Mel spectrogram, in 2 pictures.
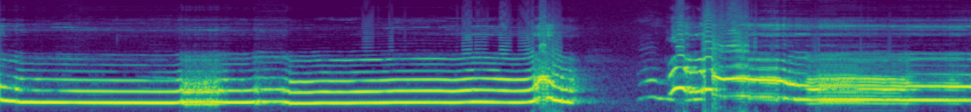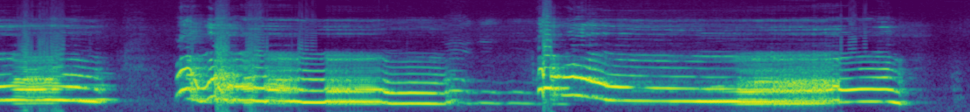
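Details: Lola, a female pet dog, howls one morning in drawn-out tonal wails that rise and fall, separated by short breaks, with some strained, rough-edged stretches between the smoother notes.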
